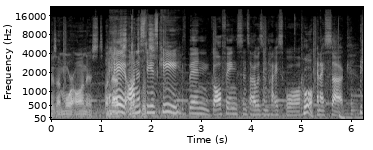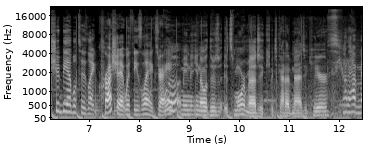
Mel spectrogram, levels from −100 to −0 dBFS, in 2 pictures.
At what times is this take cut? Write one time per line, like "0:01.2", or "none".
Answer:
0:01.1
0:02.6
0:06.3
0:10.7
